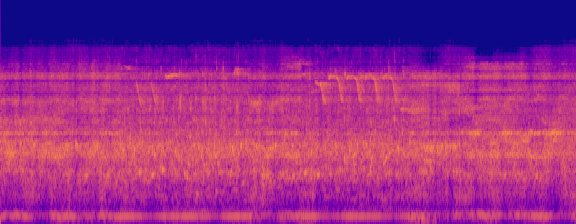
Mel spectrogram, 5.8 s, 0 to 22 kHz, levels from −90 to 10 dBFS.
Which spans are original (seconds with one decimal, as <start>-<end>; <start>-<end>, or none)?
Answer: 1.2-2.5; 3.0-4.1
